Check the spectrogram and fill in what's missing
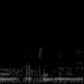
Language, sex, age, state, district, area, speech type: Goan Konkani, female, 30-45, Goa, Murmgao, rural, spontaneous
